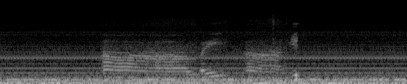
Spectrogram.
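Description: A young woman speaks briefly and expressively into a microphone.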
